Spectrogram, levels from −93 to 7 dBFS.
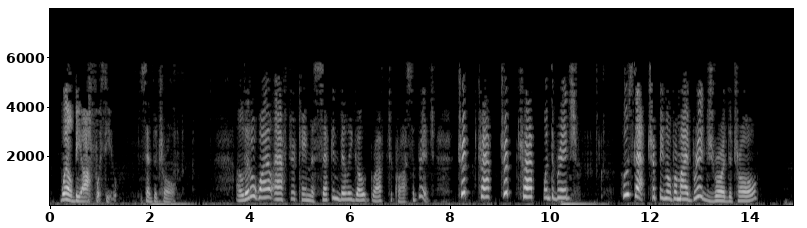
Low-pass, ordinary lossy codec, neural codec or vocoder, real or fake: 7.2 kHz; MP3, 24 kbps; none; real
